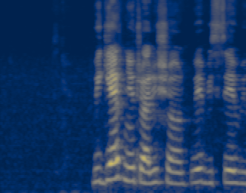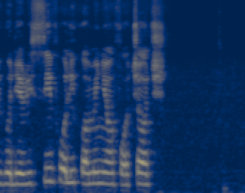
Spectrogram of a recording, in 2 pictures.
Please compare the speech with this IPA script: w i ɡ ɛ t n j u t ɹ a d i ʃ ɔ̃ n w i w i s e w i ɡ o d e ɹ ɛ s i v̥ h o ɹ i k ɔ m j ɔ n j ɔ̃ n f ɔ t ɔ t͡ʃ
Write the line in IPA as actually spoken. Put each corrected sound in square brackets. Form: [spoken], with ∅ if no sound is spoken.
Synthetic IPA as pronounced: w i ɡ ɛ t n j u t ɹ a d i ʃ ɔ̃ n w [e] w i s e w i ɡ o d e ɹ [i] s i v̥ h o [l] i k ɔ m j [u] n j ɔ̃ n f ɔ [t͡ʃ] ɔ t͡ʃ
